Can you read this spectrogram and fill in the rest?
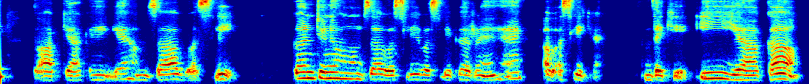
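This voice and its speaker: A woman's voice: lowish voice, mellow. A woman teaching Arabic grammar in a recorded lesson, asking questions and answering them herself, drawing out each word she recites, with English words mixed into her Hindi. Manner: slow, patient, drawn-out recitation of words. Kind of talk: recorded lesson, explaining line by line.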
